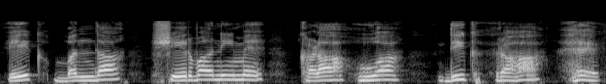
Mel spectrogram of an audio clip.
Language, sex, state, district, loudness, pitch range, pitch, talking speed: Hindi, male, Madhya Pradesh, Dhar, -13 LUFS, 180-215 Hz, 200 Hz, 90 wpm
